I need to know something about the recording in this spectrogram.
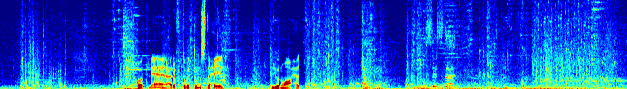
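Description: Swords slash and clang in a fast fight.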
